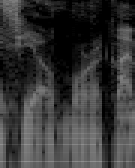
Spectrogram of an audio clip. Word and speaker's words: Ennio Morricone: But there's a single track on I don't even remember how to pronounce the composer's name. Ennio Morricone. I think is how you say it. Ennio Morricone. Ennio Morricone.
